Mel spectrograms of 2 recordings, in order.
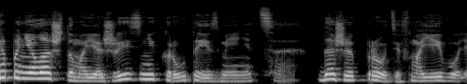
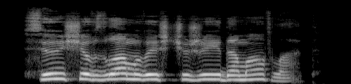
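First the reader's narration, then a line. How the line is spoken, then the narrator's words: Sigh. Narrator (Russian): Вздохнула я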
